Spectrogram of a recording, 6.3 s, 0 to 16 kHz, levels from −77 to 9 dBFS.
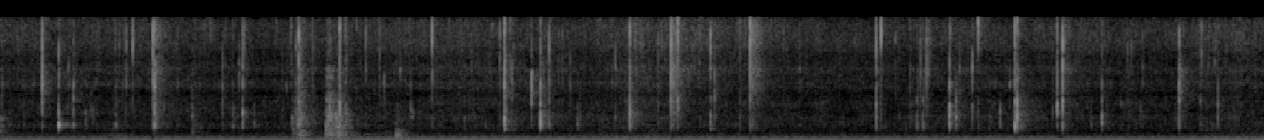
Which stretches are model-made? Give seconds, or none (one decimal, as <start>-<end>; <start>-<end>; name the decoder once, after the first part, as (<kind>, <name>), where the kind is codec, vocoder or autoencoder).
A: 2.8-4.0 (vocoder, BigVGAN v2); 4.6-5.3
